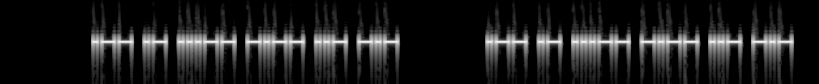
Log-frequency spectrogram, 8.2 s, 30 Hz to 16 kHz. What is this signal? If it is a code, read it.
Morse code, heard as a keyed tone, about 27 wpm, 700 Hz. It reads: WA3YUK WA3YUK
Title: USA Call Signs - 6 Characters - Repeated 2x - 28wpm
